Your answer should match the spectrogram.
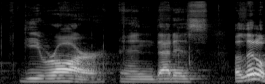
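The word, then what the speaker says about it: Gerar: Shur and stayed in gr or garag however you want to pronounce it but it is a hard G sound we know that for sure alright Abraham on the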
